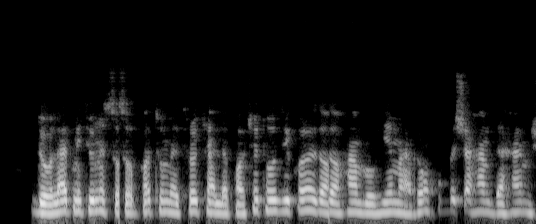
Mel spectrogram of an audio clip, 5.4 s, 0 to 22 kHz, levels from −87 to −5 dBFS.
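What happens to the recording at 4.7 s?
Nothing goes wrong at 4.7 s: the speech carries straight through that moment without any dropout, click, distortion or other fault.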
